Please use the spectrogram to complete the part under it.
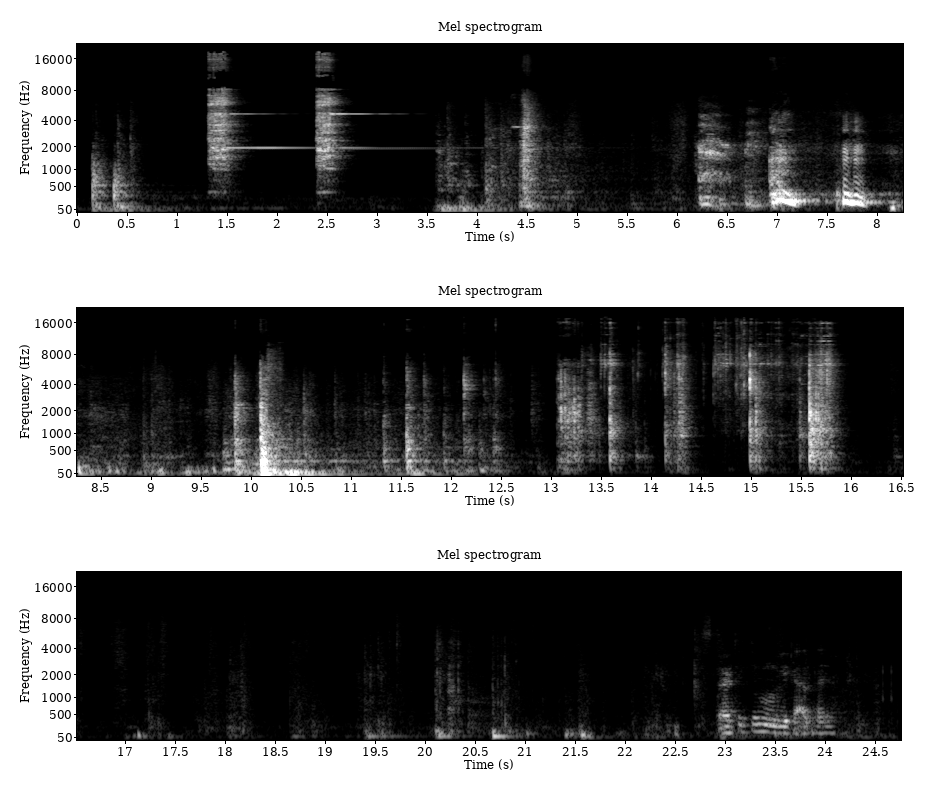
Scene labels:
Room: hallway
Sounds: bell ringing, door (more than once), keys, footsteps

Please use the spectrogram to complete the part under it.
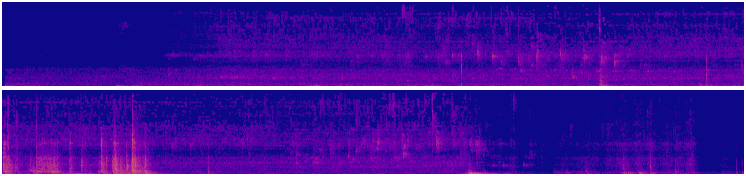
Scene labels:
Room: bathroom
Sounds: running water, window

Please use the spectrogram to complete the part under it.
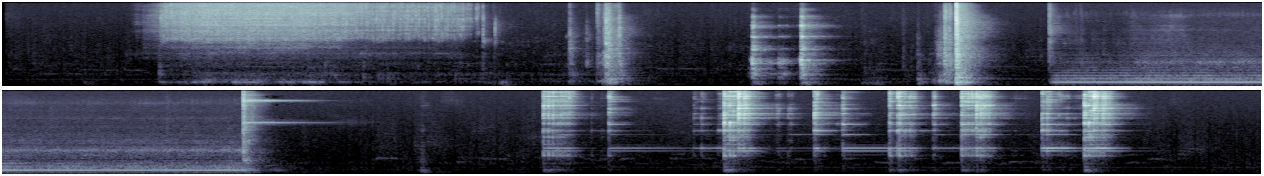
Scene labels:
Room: kitchen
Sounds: running water, microwave, cutlery and dishes

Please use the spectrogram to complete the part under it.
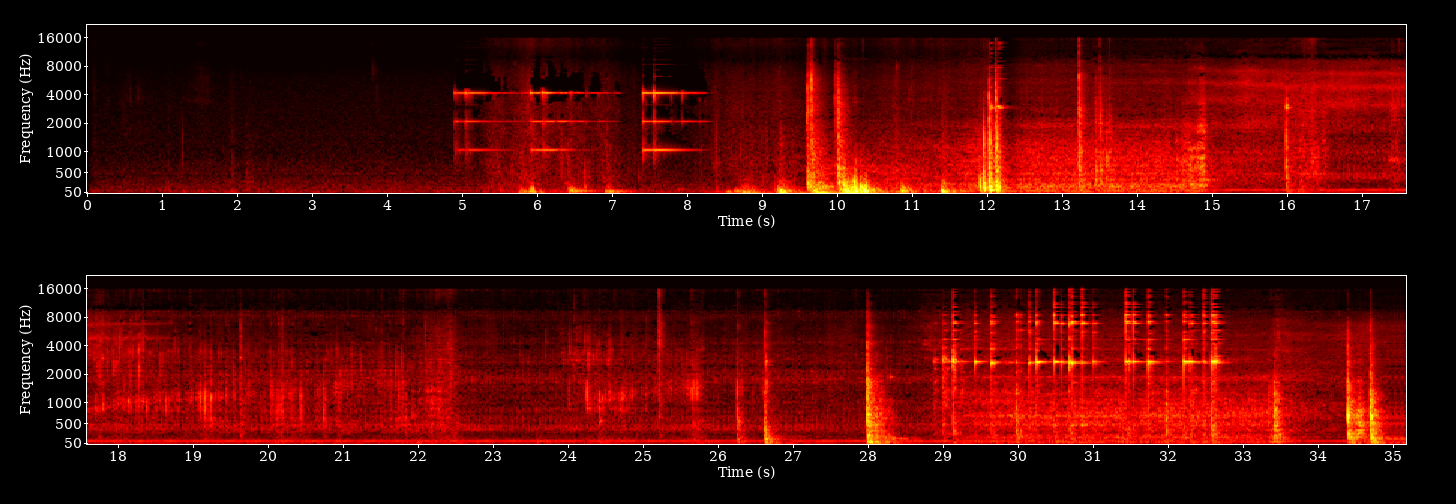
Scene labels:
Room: kitchen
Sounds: phone ringing, door, running water, cutlery and dishes

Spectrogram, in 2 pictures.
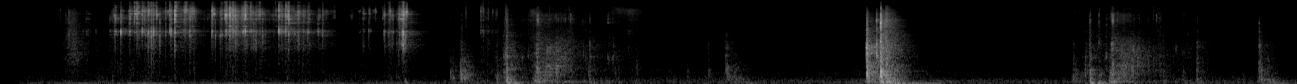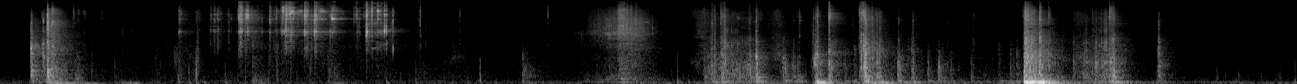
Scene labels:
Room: living room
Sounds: keys, door (more than once), window

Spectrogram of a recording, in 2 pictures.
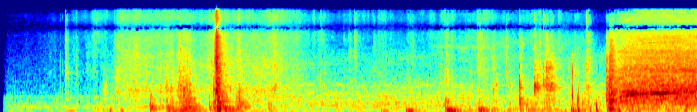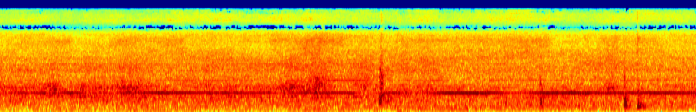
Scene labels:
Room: bedroom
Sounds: window, footsteps, vacuum cleaner

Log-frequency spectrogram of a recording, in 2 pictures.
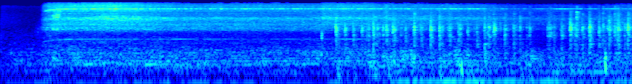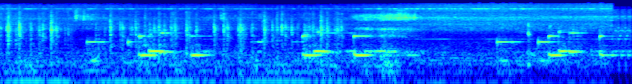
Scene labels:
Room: office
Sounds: vacuum cleaner, keyboard typing, phone ringing

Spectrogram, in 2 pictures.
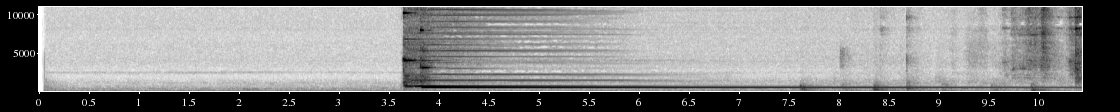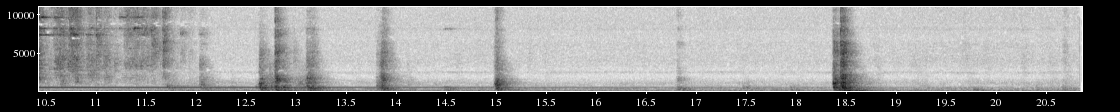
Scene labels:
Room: hallway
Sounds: bell ringing, footsteps, keys, door (more than once)

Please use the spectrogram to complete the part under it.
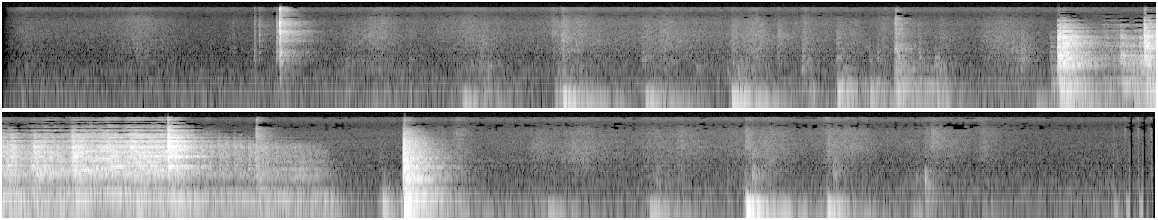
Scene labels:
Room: kitchen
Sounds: light switch, footsteps, wardrobe or drawer (more than once), cutlery and dishes

